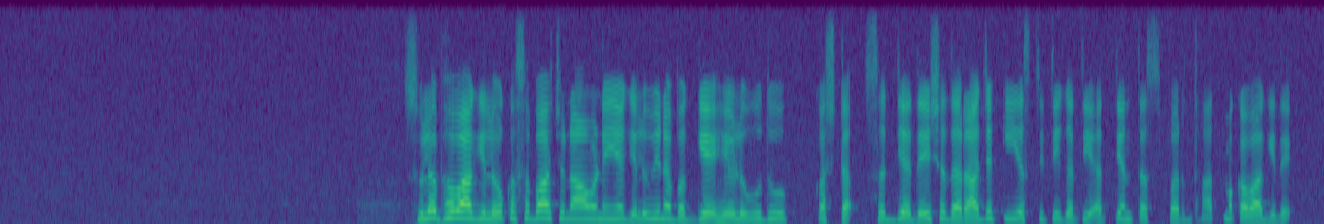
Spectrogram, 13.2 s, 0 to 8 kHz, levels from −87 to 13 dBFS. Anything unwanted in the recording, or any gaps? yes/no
no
